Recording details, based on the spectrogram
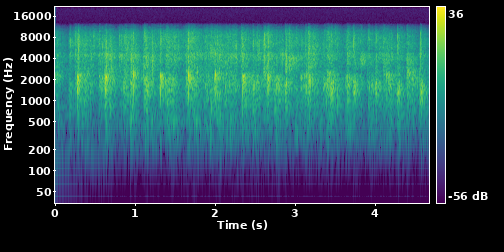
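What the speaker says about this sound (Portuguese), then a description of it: "Gostaria que vocês dessem uma salva de palmas para a palavra do Senhor." A church congregation claps together after a Bible reading during a sermon: steady, moderately loud applause of many hands in a reverberant hall, with no talking.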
